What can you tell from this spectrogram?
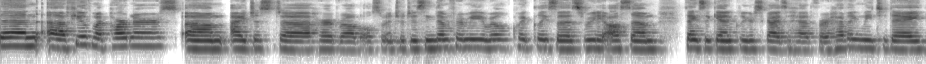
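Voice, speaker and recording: With a Dutch accent, a woman talks at a moderate pace and medium pitch, her intonation fairly even and hardly any pauses in her speech. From Netherlands. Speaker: mental health counselor. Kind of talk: webinar presentation. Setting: online webinar.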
